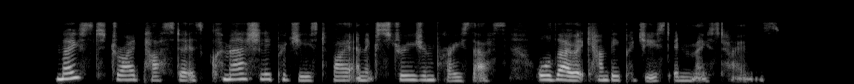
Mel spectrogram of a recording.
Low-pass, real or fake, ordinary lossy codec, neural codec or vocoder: 7.2 kHz; fake; MP3, 48 kbps; codec, 16 kHz, 4 kbps, FreqCodec, smaller model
